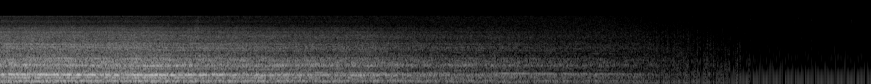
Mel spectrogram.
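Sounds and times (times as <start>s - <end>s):
fan: 0.0s - 6.8s.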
